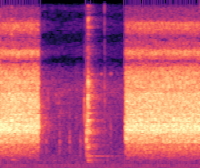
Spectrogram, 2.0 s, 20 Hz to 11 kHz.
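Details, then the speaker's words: RT70 with handset, on transmit: hiss drops out, a single sharp relay click, then hiss returns; relay closing properly as it should when talking. "You'll hear it close the relay, which is what it's supposed to do when you talk."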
